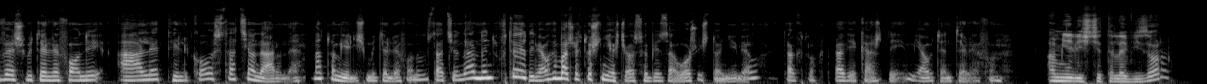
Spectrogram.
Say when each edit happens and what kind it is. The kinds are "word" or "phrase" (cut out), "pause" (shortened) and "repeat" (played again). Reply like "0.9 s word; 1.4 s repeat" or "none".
3.0 s pause; 4.3 s word; 5.3 s phrase; 8.2 s pause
